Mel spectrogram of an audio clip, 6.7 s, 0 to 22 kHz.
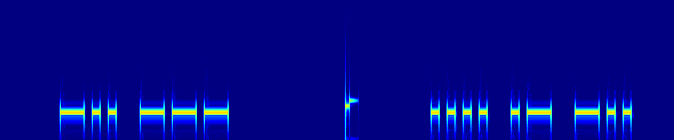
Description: Morse code, heard as a keyed tone, about 16 wpm, 700 Hz. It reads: DO HAD
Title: Sentences from Top 100 Words - New Word Drill - 15wpm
